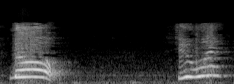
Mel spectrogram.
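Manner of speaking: high, loud indignant no; angry outburst. Real, not acted. Reviewer denying the hoped-for plot, angry and loud. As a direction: fire it back, fed up.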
